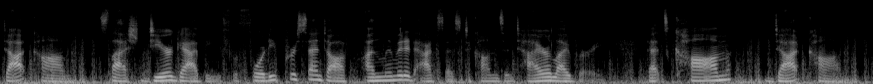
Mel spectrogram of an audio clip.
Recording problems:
wind noise on the microphone; occasional gusts; 20 dB below the speech

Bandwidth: 14 kHz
